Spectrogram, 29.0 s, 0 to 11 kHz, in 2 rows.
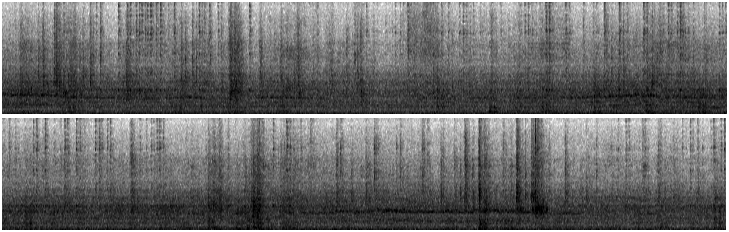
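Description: Senboku Rapid Railway 7020-series electric train running at speed, heard from the cab: a steady rumble of wheels on rail with clickety-clack at the rail joints, a few sharper clacks, and a thin high whine that comes and goes.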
